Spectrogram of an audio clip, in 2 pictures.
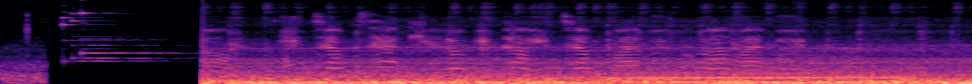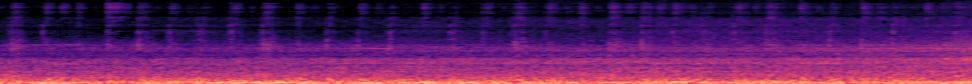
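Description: A car drives along a wet road with a steady engine hum and tyre hiss.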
